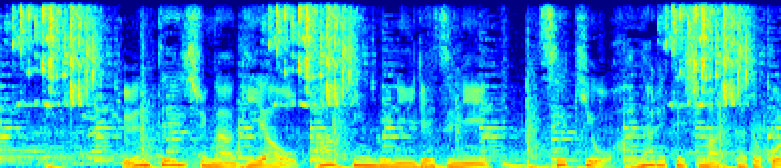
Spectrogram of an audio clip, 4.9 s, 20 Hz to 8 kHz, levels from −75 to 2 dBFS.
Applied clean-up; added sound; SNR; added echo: none; Bird vocalization, bird call, bird song; 4 dB; none.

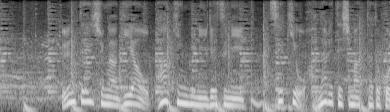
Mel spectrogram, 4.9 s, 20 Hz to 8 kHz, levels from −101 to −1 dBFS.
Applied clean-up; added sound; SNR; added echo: none; none; none; none.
